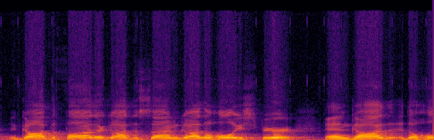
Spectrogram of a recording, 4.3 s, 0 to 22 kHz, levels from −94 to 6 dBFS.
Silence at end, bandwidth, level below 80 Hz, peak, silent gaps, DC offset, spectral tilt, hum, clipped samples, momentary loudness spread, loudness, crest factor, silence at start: 0 s; 6.8 kHz; -42 dBFS; -2 dBFS; none; 0.1%; -8.5 dB/octave; none; under 0.1%; 5 LU; -15 LUFS; 12 dB; 0.1 s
